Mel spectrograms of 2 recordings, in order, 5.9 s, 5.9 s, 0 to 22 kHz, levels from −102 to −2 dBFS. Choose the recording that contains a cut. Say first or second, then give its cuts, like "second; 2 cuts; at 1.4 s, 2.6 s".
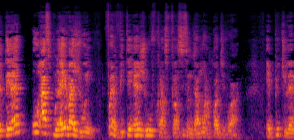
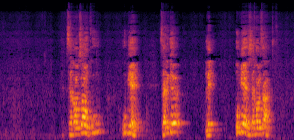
first; 1 cut; at 2.0 s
